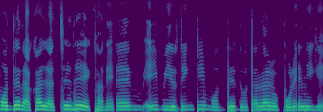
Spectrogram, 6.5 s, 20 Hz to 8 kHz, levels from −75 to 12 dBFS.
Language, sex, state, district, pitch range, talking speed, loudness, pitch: Bengali, female, West Bengal, Jalpaiguri, 215-240 Hz, 130 wpm, -20 LUFS, 225 Hz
